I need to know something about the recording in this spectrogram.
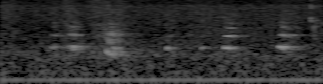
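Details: Free-roaming house guinea pig voices a series of brief, clear chirping squeaks, about four to five notes spaced irregularly, quiet against a steady mains-like hum in an indoor room.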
